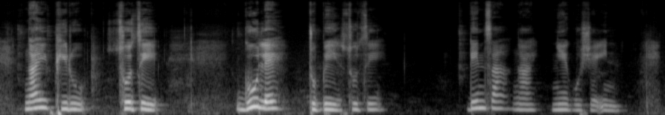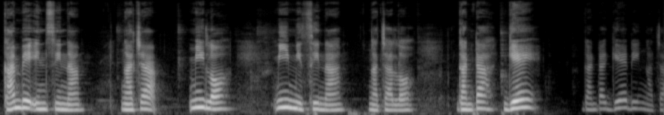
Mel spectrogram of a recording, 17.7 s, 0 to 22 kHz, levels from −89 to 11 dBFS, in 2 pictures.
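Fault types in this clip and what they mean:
No technical faults can be heard in this speech.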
